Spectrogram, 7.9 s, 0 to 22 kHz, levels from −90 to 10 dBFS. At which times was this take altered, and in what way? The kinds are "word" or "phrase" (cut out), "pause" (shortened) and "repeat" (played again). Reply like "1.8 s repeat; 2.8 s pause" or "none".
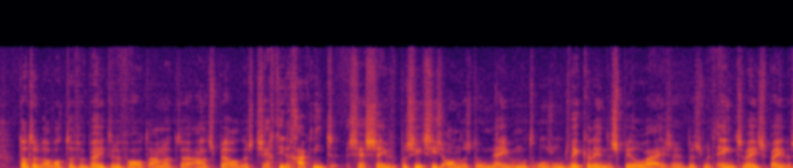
2.5 s word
